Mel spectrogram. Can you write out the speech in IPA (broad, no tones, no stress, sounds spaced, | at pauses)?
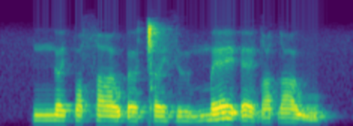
nː œ e̯ p ʉ sˤ ɛː o̯ ʔ œː ǀ œ e̯ z ʉː mː ɛː e̯ ʔ ɛː d ɵ dˤ uː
